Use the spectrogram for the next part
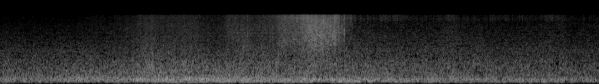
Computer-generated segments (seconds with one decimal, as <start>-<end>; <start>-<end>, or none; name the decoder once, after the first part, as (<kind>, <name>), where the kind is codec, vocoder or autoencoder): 2.9-6.0 (vocoder, WaveNeXt)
